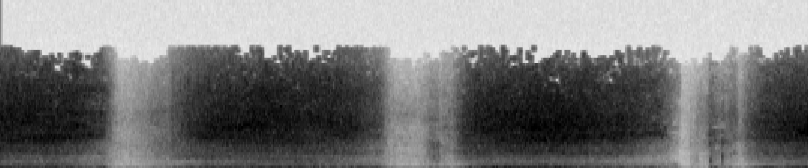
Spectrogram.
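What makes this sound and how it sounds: Hands with long dark nails smooth and rub across a plain white cotton t-shirt laid flat on a heat press platen. The result is a steady, bright, hiss-like fabric rustle in long sweeping strokes, each swelling and then briefly fading in short pauses between passes.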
